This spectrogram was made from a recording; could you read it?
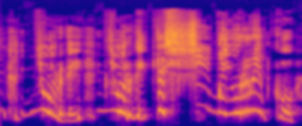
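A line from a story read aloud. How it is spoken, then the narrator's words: Shouted, fox. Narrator (Russian): закричала лиса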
